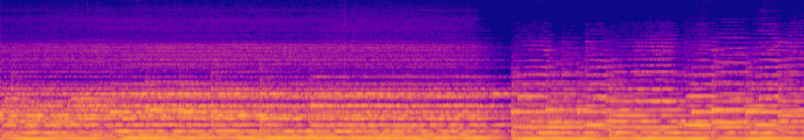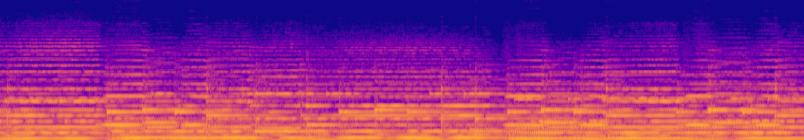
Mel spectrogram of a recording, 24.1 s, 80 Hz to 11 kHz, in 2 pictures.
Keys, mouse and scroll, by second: 0.0 ctrl+f, 8.2-9.6 middle drag, 9.6 ctrl+r, 13.9-15.9 middle drag, 16.5-18.8 middle drag, 20.3 a, 21.6 Delete.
